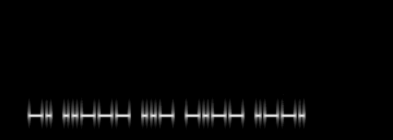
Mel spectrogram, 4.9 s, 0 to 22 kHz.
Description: Morse code, heard as a keyed tone, about 23 wpm, 700 Hz. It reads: N2UYP
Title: USA Call Signs - 5 Characters - 22wpm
